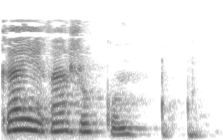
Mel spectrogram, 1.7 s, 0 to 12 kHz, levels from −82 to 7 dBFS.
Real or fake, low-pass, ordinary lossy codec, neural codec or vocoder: real; 7.2 kHz; MP3, 32 kbps; none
